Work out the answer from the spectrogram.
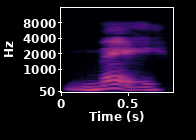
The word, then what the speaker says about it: med: See here, and the D and may, MED is silent.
